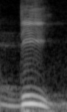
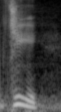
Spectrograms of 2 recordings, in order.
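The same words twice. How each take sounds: First: The d is kept at the tongue tip. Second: The d is said the Portuguese way. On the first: "em Esperanto é di" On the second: "no português a gente diz di"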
